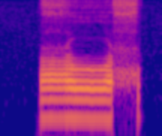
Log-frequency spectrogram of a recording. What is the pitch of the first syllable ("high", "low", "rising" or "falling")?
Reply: high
